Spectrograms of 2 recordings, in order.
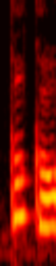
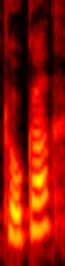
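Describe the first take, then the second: First: The second syllable ends in an 'oh' sound. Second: The second syllable ends in an 'ah' sound. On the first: The speaker calls it right. "the pronunciation is cocoa and the A is silent" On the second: The speaker calls it wrong. "never call it coca"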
